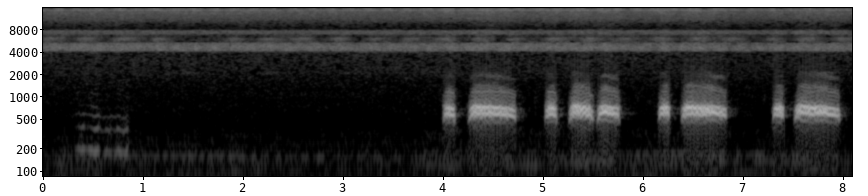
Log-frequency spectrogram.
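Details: After several seconds of near quiet with a brief low murmur, a wild spotted dove starts cooing in short-long paired notes, repeated rhythmically, with a faint steady high whine behind.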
